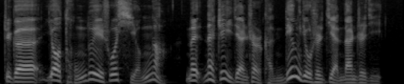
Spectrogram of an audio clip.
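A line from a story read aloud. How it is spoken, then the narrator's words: Cheeky, grinning. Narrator (Chinese): 邢贵嬉皮笑脸的说一句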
